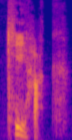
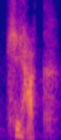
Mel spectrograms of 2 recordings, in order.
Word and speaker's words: Keahak: It is pronounced Keahak. Keahak. That sound fun? You can say it. Keahak. Yeah. Kind of like saying shit.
